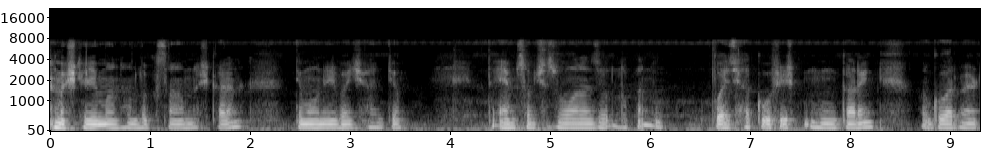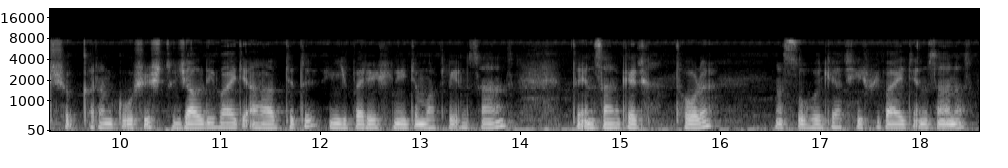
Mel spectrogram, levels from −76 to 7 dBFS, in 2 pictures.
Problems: none marked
